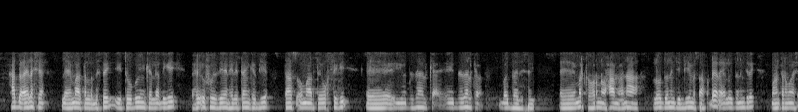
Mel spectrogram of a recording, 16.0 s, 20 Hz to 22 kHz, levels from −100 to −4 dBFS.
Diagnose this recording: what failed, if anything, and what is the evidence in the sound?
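Nothing in this recording failed.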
